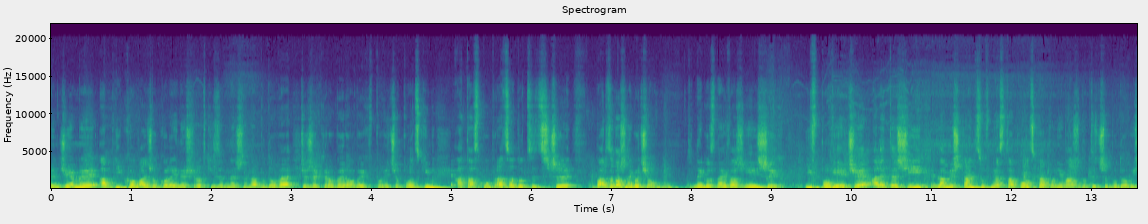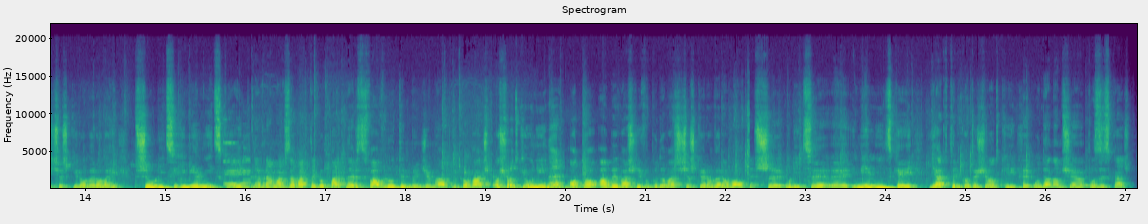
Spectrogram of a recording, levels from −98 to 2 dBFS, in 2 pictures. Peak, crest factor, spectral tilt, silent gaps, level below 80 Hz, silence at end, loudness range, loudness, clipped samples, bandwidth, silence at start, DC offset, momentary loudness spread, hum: -2 dBFS; 10 dB; -7 dB/octave; none; -46 dBFS; 0.1 s; 2 LU; -13 LUFS; under 0.1%; 14 kHz; 0 s; under 0.1%; 7 LU; none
